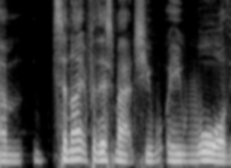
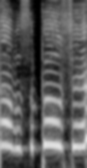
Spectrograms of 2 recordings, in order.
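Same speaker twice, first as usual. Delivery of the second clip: very high-pitched, very loud shouted exclamation; 10 dB louder than usual. Retelling what a wrestler said after a low blow: imitating Keith Lee's high-pitched voice. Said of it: "that was funny in the high-pitched voice".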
